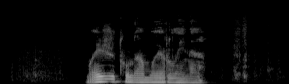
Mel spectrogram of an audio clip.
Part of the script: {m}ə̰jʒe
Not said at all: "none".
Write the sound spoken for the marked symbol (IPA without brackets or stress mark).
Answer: m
